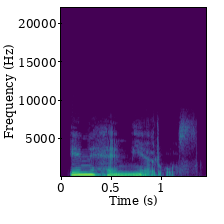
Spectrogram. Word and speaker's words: ingenieros: GE is pronounced as he. That's why it's ingenieros.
